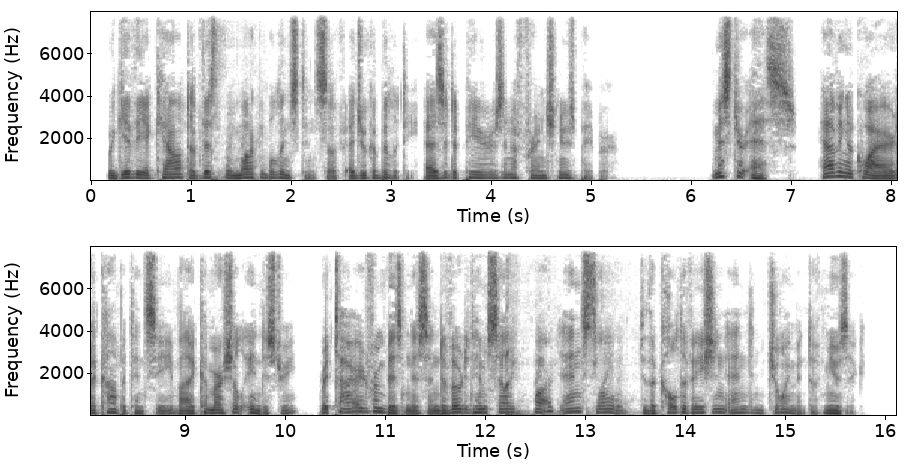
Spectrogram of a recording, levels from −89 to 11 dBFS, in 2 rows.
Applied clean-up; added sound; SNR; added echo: neural mask model DeepFilterNet 3.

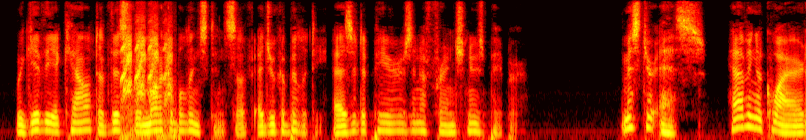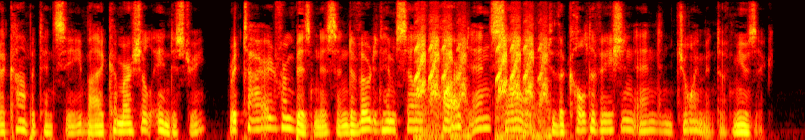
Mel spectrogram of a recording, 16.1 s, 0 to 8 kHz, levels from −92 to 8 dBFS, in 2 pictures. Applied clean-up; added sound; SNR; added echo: none; Bird; -4 dB; none.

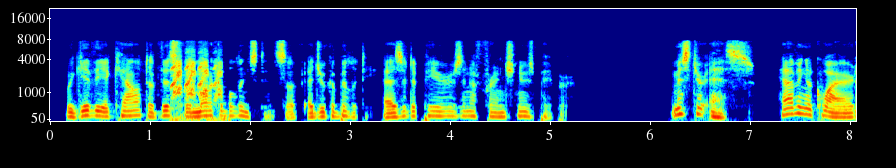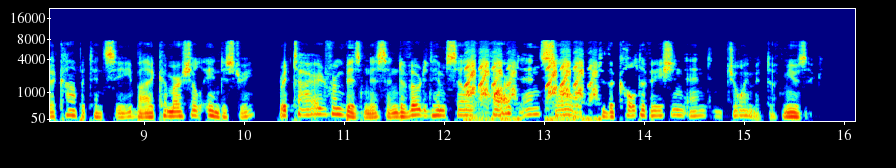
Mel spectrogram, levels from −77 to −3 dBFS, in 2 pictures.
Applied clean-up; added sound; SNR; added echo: classical method spectral subtraction.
